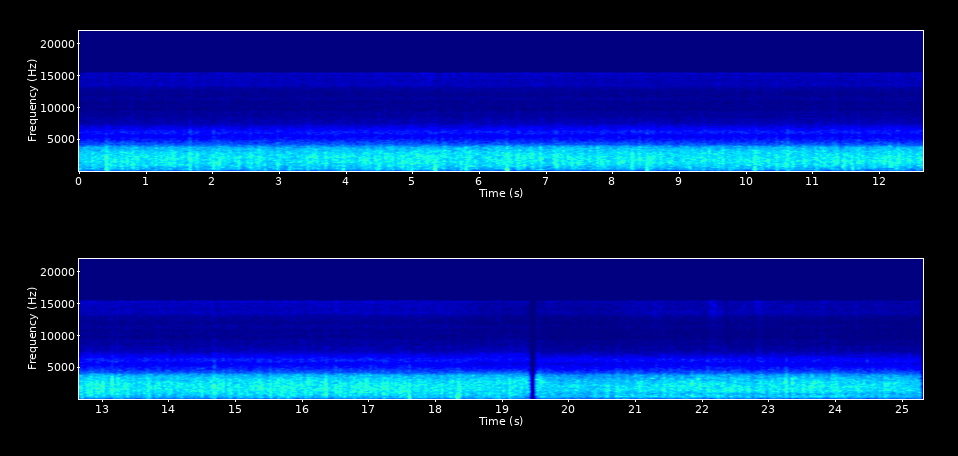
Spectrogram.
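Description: Steady rain falling, an even hiss with no break except one instant dropout about three quarters of the way through.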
